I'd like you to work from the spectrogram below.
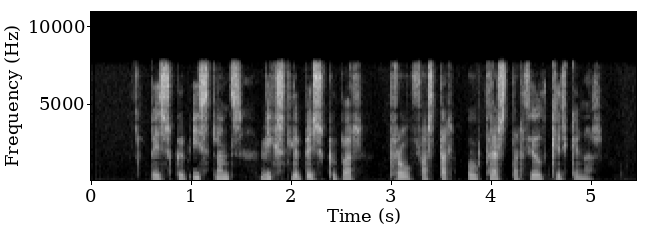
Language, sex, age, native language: Icelandic, female, 30-39, Icelandic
